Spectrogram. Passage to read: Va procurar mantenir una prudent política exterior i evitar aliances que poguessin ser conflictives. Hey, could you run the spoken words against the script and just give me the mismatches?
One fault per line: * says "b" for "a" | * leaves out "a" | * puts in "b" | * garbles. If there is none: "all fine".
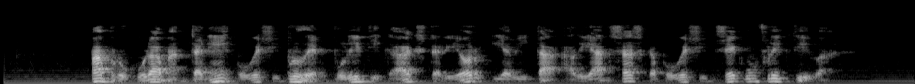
* says "poguessin" for "una"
